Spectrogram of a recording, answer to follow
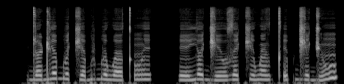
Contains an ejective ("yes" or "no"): yes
